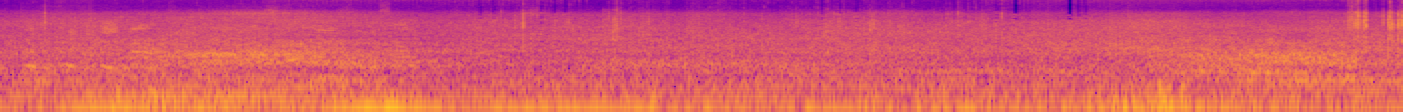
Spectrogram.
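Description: Steady wind rumble on the microphone of a camera on a moving bicycle, mixed with road noise.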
